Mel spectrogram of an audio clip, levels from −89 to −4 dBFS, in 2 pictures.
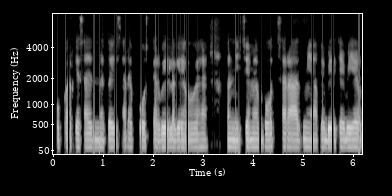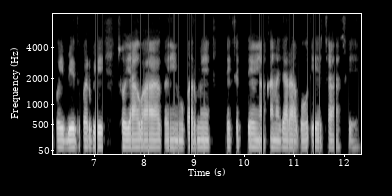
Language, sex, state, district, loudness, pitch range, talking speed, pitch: Hindi, male, Chhattisgarh, Raigarh, -26 LUFS, 105-110 Hz, 200 wpm, 105 Hz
